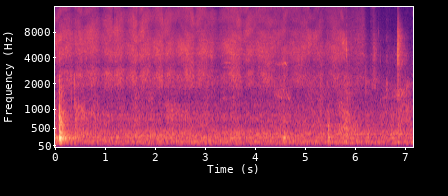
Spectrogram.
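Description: Steady dry rubbing of an eraser across a classroom board, a continuous scrubbing texture with small knocks and a few sharper taps near the end, fairly close and alone without talk.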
